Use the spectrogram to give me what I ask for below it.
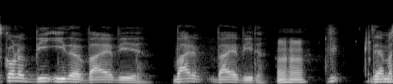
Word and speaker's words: Vita Vea: So it's going to be either Vita Vea. Mm-hmm. Am I saying it right? Vita Vea? Vita Vea. Vita Vea.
